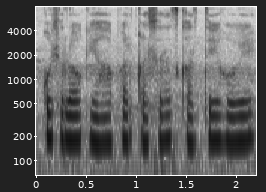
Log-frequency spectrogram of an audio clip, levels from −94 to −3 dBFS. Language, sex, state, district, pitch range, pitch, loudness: Hindi, female, Rajasthan, Jaipur, 175-185 Hz, 180 Hz, -17 LUFS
